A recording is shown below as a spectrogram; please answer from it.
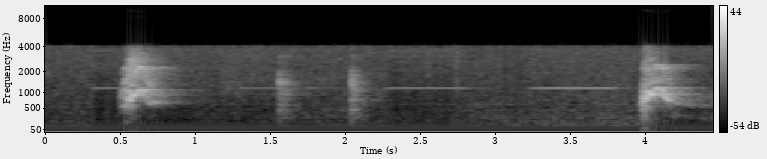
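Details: Guarding the house, the Schipperke Captain Jack Sparrow lets out two separate sharp barks about three and a half seconds apart, with faint thuds and a thin steady tone between them.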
